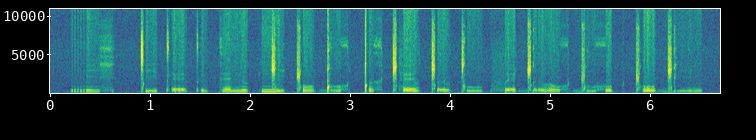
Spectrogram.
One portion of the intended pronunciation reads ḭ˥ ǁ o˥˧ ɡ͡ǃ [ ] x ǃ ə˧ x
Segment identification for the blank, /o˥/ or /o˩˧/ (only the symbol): o˥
